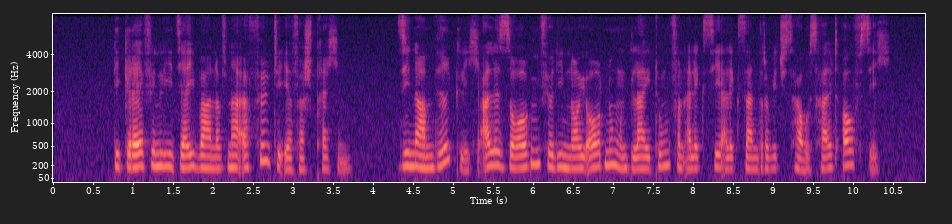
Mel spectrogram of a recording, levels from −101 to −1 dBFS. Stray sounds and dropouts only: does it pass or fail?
pass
